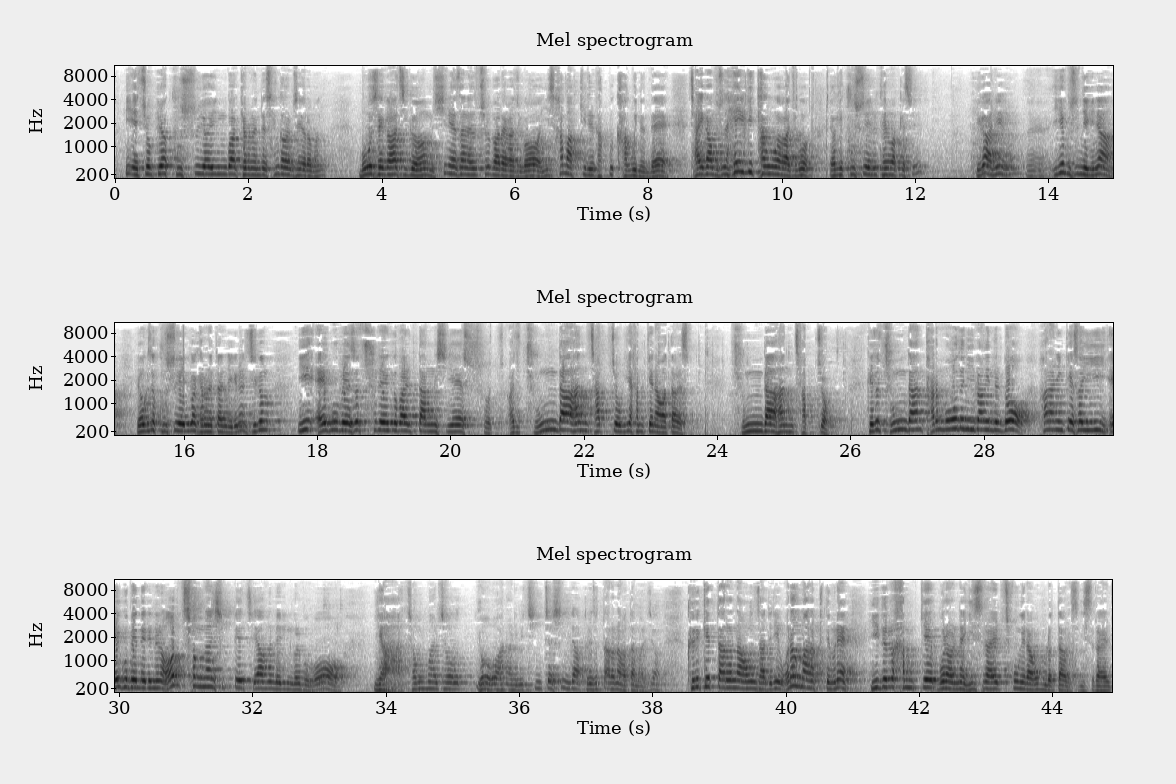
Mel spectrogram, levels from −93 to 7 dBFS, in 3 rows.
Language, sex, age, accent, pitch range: Korean, male, 60-79, native, 170-220 Hz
